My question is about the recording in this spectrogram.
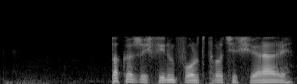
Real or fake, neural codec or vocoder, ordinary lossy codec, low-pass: fake; codec, 16 kHz in and 24 kHz out, 0.6 kbps, FocalCodec, streaming, 4096 codes; none; 3.6 kHz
